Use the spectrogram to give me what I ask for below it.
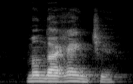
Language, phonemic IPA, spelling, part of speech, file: Dutch, /ˌmɑndaˈrɛiɲcə/, mandarijntje, noun, Nl-mandarijntje.ogg
- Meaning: diminutive of mandarijn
